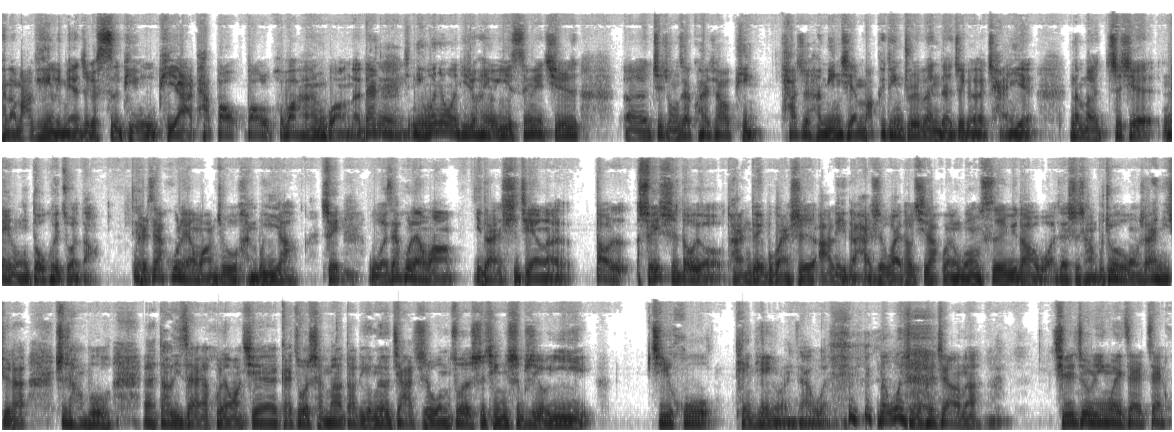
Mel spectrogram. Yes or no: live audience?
no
